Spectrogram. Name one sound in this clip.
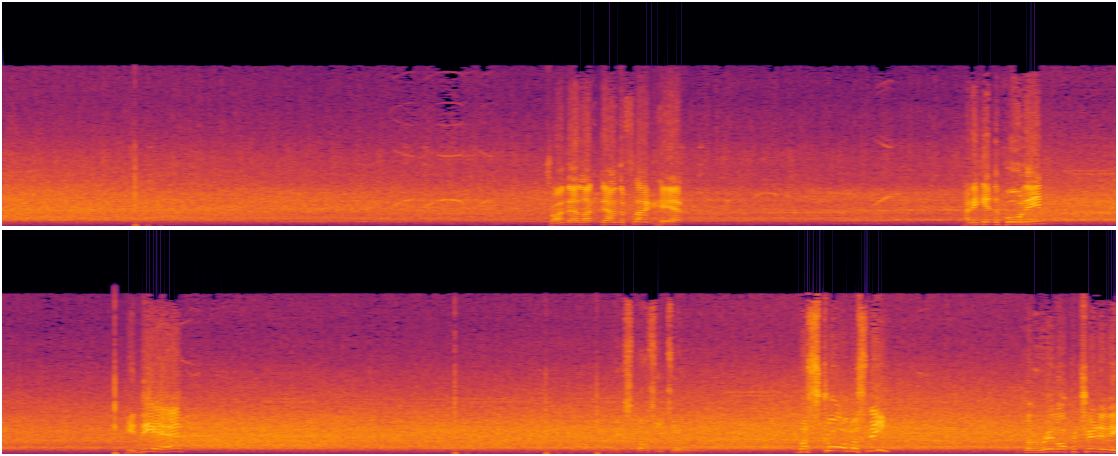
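A large crowd murmurs and roars steadily in a big stadium.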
